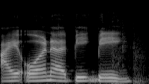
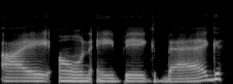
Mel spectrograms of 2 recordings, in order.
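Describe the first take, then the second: First: Regional accent, with bag sounding like big. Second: Standard accent, with a clear bag vowel. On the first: "it would come out" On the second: "they'd have me say the sentence"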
